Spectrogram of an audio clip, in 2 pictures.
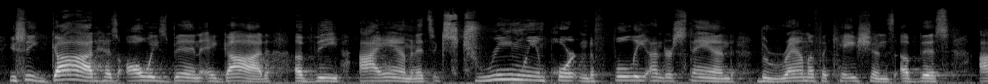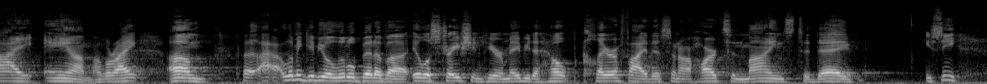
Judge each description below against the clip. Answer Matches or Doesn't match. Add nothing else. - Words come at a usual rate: Matches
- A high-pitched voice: Doesn't match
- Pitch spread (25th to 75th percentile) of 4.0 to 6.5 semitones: Doesn't match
